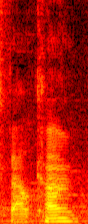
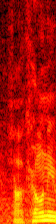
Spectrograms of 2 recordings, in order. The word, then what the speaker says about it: Falcone: excuse us miss Vale thought it was Falcone I think you pronounce the e but there you go and what kind of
